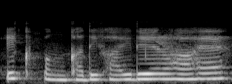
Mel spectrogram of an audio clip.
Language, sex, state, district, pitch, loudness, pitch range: Hindi, female, Uttar Pradesh, Saharanpur, 245 Hz, -15 LUFS, 225-260 Hz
